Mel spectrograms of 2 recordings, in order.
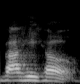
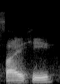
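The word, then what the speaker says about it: וַיְהִי: Okay, so this right here is 2 separate syllables. Do you see that line right next to the patak? Uh-huh. Yeah. That line is separating that as its own syllable. So it's va, Okay. yi. It's a Vayahi.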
